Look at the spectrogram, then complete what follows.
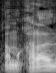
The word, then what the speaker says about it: Amqran: a pas d'Ouadi al-Baqar, c'est que ce géographe historien a mal entendu, si vous voulez, un nom prononcé en amazigh, rifin. Amqran. Amqran.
